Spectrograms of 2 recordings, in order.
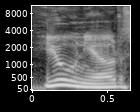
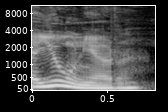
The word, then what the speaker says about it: junior: Perciò plus si pronuncia plus, non plus. Media si dice media, non media. Junior si pronuncia junior, non junior. Se il fidanzato insiste affinché diciate junior, non cambiate pronuncia, cambiate fidanzato.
